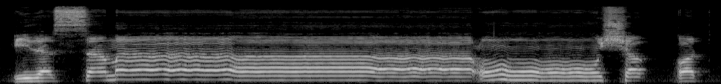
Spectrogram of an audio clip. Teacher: نون ساکن کے بعد شین آ گیا، اخفا کریں گے، باریک اخفا ہوگا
